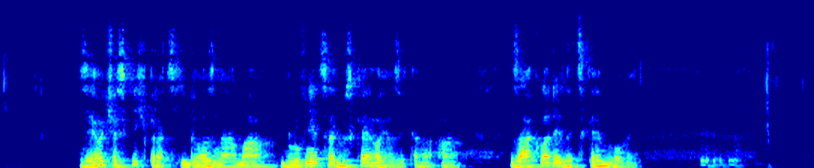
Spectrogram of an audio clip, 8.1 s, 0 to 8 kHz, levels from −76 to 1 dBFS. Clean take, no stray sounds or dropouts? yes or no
no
